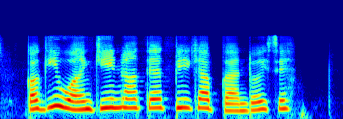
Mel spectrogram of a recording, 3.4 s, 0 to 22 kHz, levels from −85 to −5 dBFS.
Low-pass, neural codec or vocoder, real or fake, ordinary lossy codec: 7.2 kHz; codec, 16 kHz, 0.7 kbps, FocalCodec; fake; none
